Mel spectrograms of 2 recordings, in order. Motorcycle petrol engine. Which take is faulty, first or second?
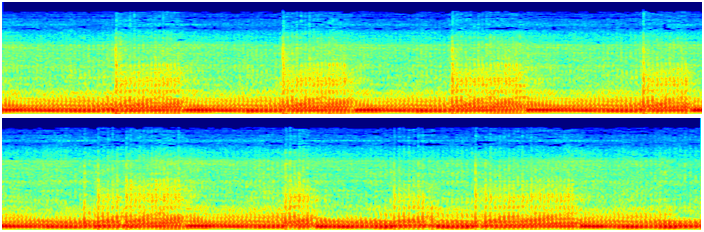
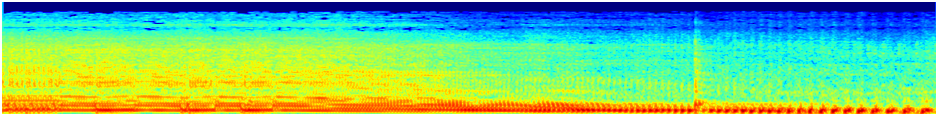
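first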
